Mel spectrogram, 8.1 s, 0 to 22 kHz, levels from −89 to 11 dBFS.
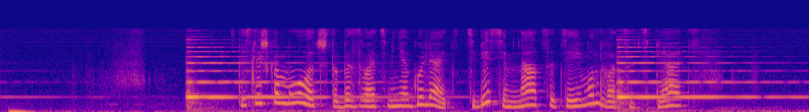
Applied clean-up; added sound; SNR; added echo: none; Piano; 0 dB; none.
